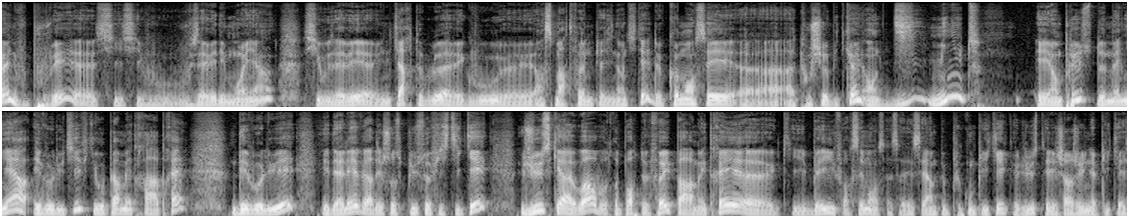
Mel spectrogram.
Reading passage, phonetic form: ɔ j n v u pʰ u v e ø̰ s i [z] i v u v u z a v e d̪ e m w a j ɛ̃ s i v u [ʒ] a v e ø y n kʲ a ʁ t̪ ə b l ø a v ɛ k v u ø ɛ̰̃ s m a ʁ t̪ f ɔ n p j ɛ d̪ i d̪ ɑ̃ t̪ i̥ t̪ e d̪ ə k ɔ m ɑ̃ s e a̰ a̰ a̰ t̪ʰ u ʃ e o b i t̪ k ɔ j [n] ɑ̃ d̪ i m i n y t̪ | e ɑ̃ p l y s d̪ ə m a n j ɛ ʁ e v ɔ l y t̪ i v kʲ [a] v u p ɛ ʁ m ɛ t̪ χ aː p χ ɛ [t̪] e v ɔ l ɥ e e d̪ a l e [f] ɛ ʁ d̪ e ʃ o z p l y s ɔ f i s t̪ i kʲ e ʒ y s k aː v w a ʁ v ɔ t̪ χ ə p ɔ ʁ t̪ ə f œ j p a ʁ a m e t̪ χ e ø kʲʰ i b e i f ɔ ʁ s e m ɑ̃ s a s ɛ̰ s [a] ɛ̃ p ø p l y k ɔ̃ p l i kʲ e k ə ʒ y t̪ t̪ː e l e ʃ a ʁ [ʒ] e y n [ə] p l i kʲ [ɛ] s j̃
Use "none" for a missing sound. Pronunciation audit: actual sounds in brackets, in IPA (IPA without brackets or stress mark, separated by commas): s, z, n, i, d̪, v, ɛ, ʒ, a, a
